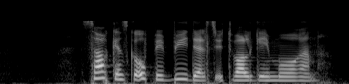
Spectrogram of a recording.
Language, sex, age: Norwegian, female, 19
